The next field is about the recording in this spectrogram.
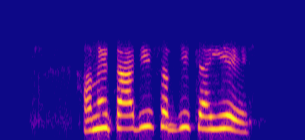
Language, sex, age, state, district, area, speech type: Hindi, female, 45-60, Uttar Pradesh, Chandauli, rural, conversation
